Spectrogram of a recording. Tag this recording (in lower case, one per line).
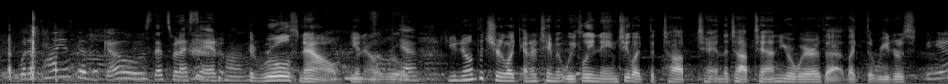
female speech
